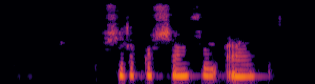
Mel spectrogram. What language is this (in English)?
Arabic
